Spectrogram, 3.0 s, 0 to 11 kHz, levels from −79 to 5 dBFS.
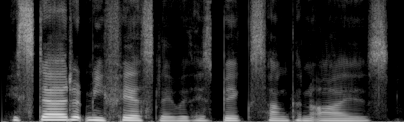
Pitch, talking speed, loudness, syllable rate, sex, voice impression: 185 Hz, 200 wpm, -18 LUFS, 4.9 syllables/s, female, very feminine, very adult-like, middle-aged, slightly thin, slightly tensed, slightly powerful, slightly dark, slightly soft, slightly clear, fluent, slightly cute, intellectual, very refreshing, sincere, calm, friendly, very reassuring, slightly unique, elegant, slightly wild, sweet, lively, kind, slightly modest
